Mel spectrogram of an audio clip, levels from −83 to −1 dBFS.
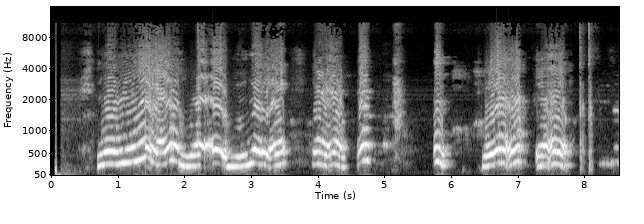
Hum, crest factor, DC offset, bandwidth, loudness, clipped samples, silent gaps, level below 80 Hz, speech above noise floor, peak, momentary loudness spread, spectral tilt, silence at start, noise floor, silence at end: none; 8 dB; under 0.1%; 11.5 kHz; -7 LUFS; under 0.1%; none; -46 dBFS; 24 dB; 0 dBFS; 17 LU; -5 dB/octave; 0.05 s; -30 dBFS; 0 s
